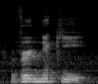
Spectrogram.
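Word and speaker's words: Wernicke: also going to contain ver Nicci area so that's a German name you pronounce the W with a V even though probably 95%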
